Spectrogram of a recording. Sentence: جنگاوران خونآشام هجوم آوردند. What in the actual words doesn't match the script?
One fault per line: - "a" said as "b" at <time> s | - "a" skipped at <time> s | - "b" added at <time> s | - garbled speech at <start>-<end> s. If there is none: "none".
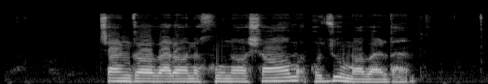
none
